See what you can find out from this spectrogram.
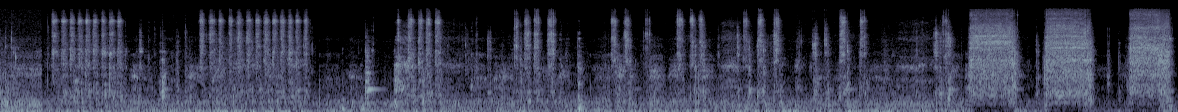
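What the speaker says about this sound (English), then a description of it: "Get our banjo bolts started with our spacers in there." Banjo bolts with spacers are threaded into a motorcycle throttle servo cover, producing continuous close ratcheting clicks and scraping metal mechanism noise, with a harsher burst of rapid clicking toward the end.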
